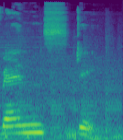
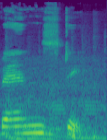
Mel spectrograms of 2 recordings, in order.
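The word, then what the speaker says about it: Wednesday: और इसमें D silent है, इसको बोलेंगे वेंसडे वेंसडे।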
